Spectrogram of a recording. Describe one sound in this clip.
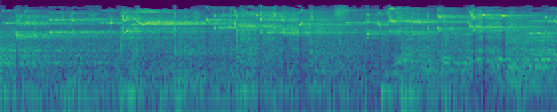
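A basketball bounces with dull thuds on the court.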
